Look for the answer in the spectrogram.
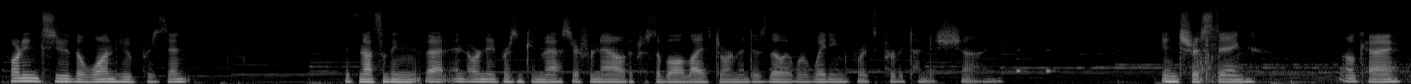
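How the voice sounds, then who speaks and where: A man's voice: mid-range voice, level tone, normal speed, vocal fry, long pauses. A man giving casual, musing commentary on a gaming livestream, often trailing off mid-thought. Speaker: livestreamer playing a video game. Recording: game music behind the voice.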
